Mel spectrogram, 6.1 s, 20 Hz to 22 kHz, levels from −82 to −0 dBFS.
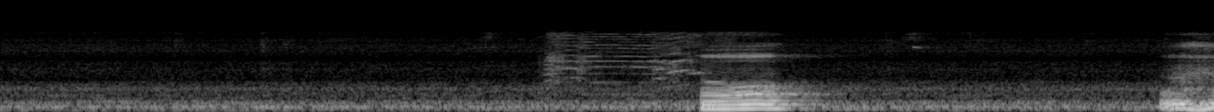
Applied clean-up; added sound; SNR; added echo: none; Squeak; 16 dB; reverberation time 0.9 s.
